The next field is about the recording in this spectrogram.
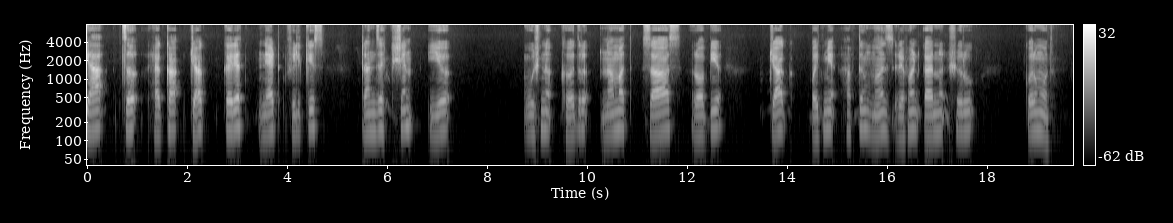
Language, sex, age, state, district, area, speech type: Kashmiri, male, 45-60, Jammu and Kashmir, Ganderbal, rural, read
